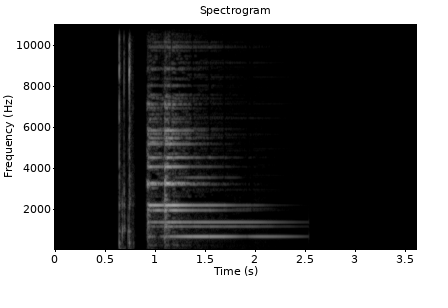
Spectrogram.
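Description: A bell chimes brightly and slowly fades.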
